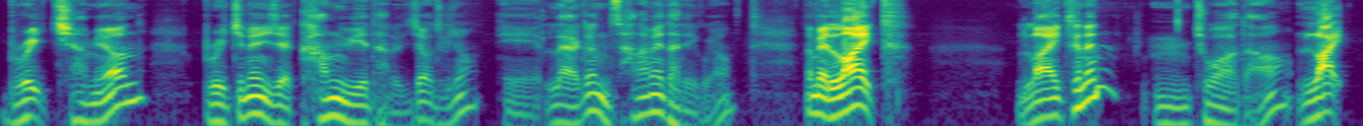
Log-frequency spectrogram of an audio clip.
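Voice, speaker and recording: Lively Korean man teaching English sounds. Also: deep voice, takes it slowly, no echo, clean studio sound. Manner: lively, repeats words with exaggerated stress. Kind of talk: casual explanatory lesson.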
